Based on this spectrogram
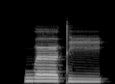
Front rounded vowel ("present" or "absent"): present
